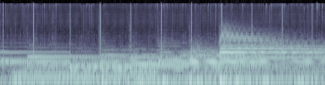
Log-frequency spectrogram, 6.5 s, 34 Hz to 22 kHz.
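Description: Sequential Prophet Rev2 polyphonic synthesizer playing held, layered chords over a low, throbbing bass that steps from note to note, with short clicks ticking through it. About four and a half seconds in, a brighter chord with many overtones comes in and holds.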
